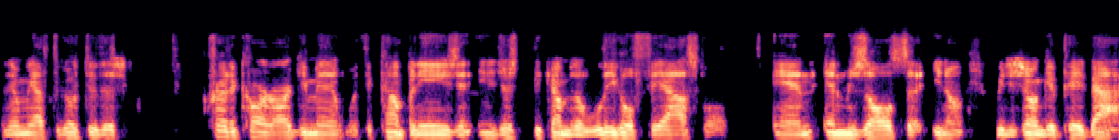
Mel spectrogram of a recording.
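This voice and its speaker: At medium pitch, a man talks at a fairly quick pace. His intonation is monotone and flat, and the sound is dry and close with no echo. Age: 60s. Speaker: plumbing business owner, client testimonial. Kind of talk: testimony. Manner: halting.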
